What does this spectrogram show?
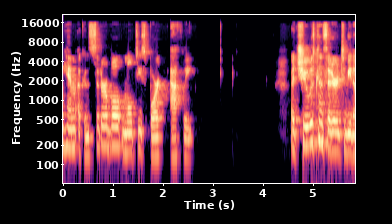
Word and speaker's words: Achiu: Pronounced Achiu, Achiu's nickname was Sneeze.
